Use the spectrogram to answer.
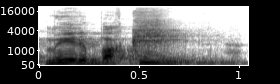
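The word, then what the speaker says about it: میر باقی: था मीर बाकी, राइट, मीर बाकी, ये क्यू आता है, that is Urdu pronunciation, and he built a mosaic near Ayodhya, right, and उसको उसने नाम दे दिया बाबरी मस्जिद।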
